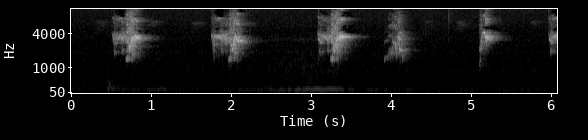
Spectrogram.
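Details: Female budgerigar, a caged pet, uttering a series of harsh, buzzy chirps roughly every second, the later ones shorter and thinner, with a soft low hum behind.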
